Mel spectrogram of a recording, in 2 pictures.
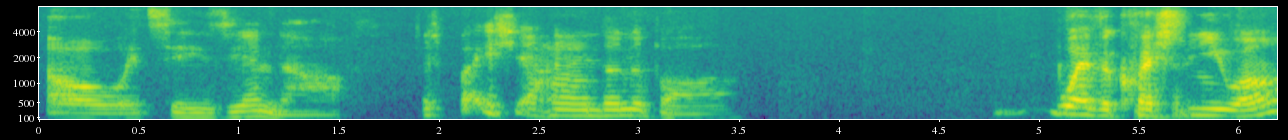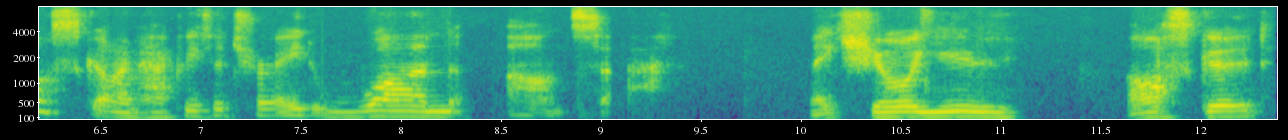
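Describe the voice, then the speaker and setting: A man voicing a sly male information broker in a put-on, wavering Irish accent, speaking in hushed, conspiratorial tones. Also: medium pitch, animated. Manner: hushed, conspiratorial, drawn-out delivery. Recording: dull lo-fi recording.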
